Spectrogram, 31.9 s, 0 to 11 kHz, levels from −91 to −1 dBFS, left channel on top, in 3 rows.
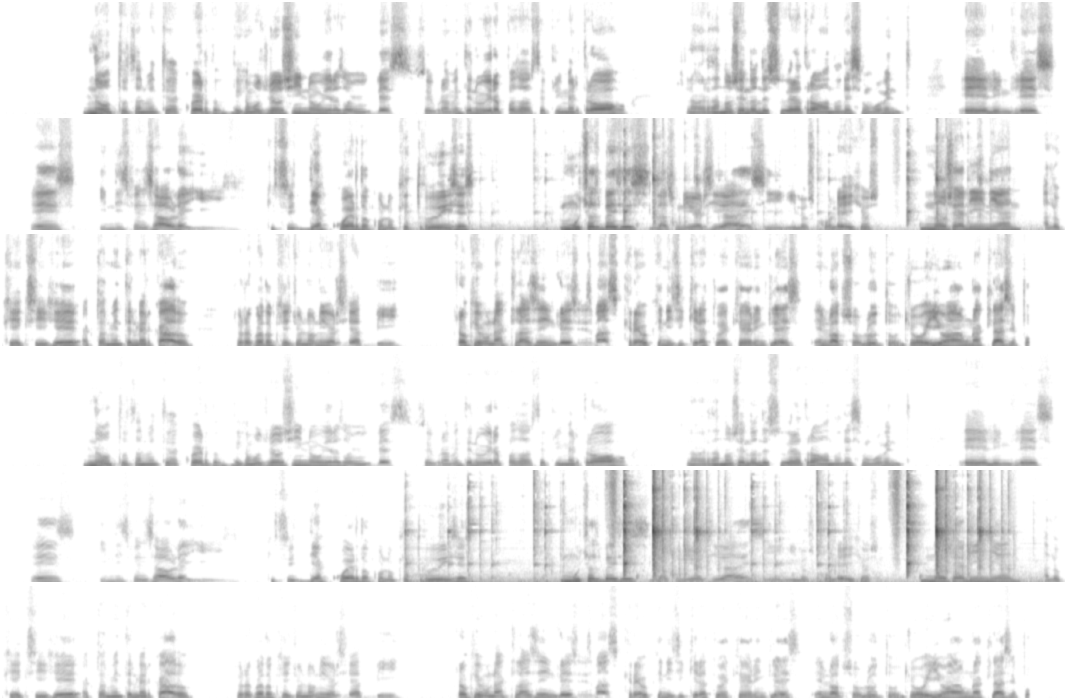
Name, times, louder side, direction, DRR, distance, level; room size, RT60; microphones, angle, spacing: voice 1, 0.8-6.2 6.8-9.0 9.3-10.5 10.9-11.3 11.6-13.0 13.3-15.3 16.2-19.4 19.8-23.2 23.6-25.2 25.8-31.5, left 4 dB, 80° left, 1.2 m, -52 dB
sound 1, 14.6-21.1, right 15 dB, 65° right, 0.4 m, -46 dB
open air
head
